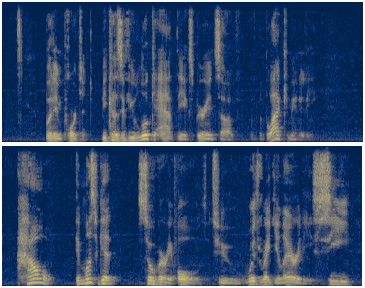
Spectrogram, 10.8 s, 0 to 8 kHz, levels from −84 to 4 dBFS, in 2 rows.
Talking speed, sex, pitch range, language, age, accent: 140 wpm, male, 105-170 Hz, English, 30-49, American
